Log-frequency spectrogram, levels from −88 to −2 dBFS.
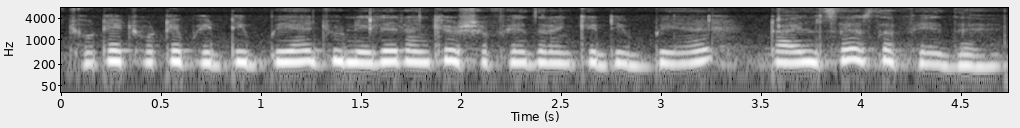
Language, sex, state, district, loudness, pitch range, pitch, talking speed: Hindi, male, Chhattisgarh, Kabirdham, -15 LUFS, 220-240 Hz, 230 Hz, 215 wpm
